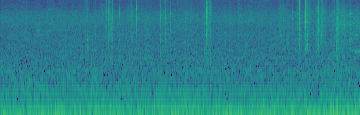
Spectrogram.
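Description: Steady low rumble of a passenger train running, heard from inside the coach car, with a few faint clicks and rattles.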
